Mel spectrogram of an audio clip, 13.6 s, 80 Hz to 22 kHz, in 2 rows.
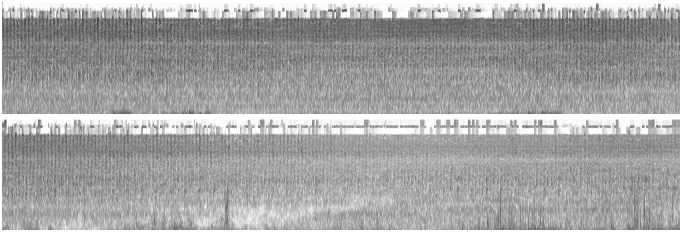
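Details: Ford Fiesta mk6 Duratec 1.6 at 443,242 km: idle with a loose, uneven knock under the running note, some wind and handling noise; engine knock at idle, worn bottom end possible but unconfirmed.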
